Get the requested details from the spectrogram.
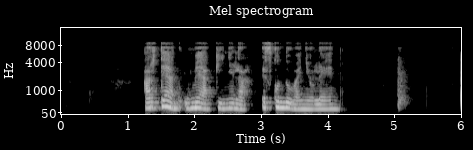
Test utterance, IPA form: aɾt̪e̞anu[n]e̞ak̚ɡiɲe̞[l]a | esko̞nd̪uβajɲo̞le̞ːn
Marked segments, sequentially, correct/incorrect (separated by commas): incorrect, correct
